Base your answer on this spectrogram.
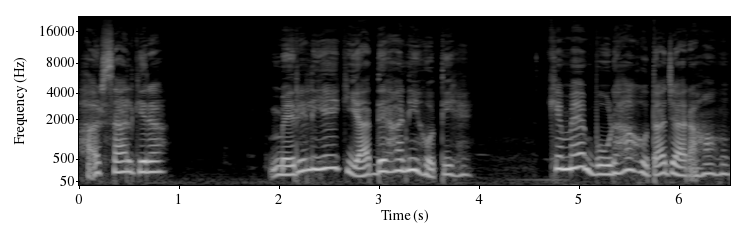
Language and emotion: Urdu, sad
